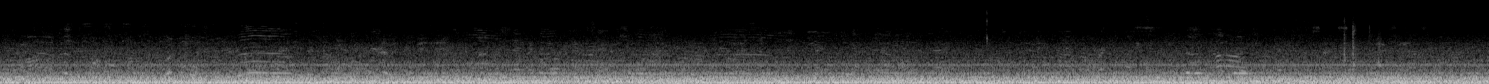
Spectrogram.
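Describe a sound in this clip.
A jet engine roars steadily, heard from inside an airliner cabin.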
